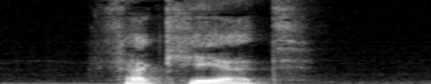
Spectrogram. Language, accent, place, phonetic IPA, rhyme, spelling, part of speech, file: German, Germany, Berlin, [fɛɐ̯ˈkeːɐ̯t], -eːɐ̯t, verkehrt, adjective / verb, De-verkehrt.ogg
- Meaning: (verb) past participle of verkehren; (adjective) wrong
